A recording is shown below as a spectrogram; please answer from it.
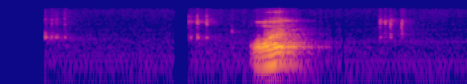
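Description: A man's voice says a single short word about a second in. Otherwise there is near-silent room tone with a few faint short clicks.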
